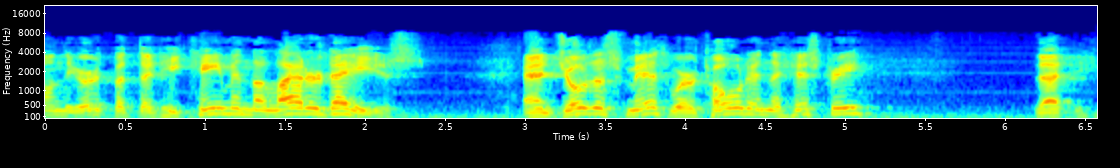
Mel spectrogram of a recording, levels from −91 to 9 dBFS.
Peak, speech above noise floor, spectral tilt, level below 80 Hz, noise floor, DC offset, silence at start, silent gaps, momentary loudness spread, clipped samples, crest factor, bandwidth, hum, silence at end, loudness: 0 dBFS; 29 dB; -3.5 dB/octave; -50 dBFS; -48 dBFS; under 0.1%; 0 s; none; 8 LU; under 0.1%; 20 dB; 8.6 kHz; none; 0 s; -18 LUFS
